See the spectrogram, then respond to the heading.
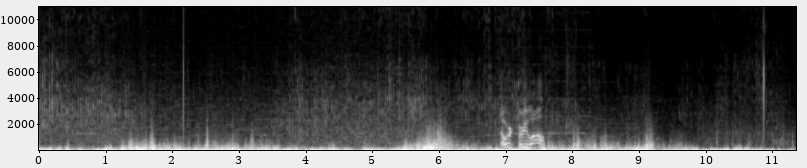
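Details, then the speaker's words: Older free 32-inch snowblower clearing a snowy driveway: a steady, busy drone with wind buffeting, no misses or surging. It runs healthy under load. "that was a good little test cleared the driveway well"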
